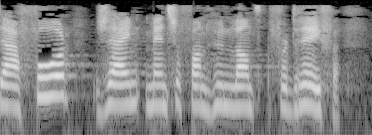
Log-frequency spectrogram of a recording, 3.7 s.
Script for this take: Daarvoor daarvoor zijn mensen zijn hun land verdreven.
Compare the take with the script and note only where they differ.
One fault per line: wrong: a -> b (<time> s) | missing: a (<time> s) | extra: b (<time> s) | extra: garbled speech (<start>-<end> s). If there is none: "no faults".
missing: daarvoor (0.7 s)
wrong: zijn -> van (1.8 s)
